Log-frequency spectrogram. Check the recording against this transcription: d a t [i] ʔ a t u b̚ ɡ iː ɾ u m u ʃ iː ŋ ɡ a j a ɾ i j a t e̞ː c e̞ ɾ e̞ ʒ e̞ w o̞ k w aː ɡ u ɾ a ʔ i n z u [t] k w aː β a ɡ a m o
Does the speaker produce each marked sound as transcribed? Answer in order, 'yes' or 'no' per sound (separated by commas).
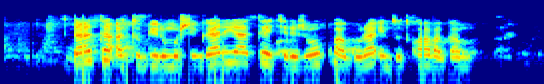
no, yes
